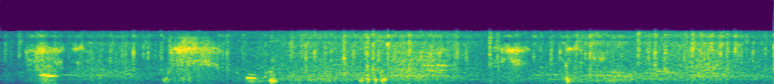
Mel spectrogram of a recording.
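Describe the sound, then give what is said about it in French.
A caller's best friend's whistle gives a couple of short, thin blasts, heard over a telephone call with a rough, muffled phone-line hiss, with faint rustling and bumps between them. “Ça, c'est son sifflet?”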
